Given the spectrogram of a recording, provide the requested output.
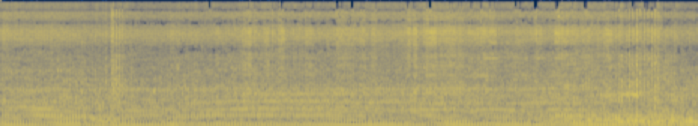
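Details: Craftsman riding mower engine that fired but would not run, after a new fuel shutoff solenoid, fuel filter, spark plug and fuel treatment (owner suspected water in the fuel): smooth, even putter holding steady speed, no surging or misfires; running properly.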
